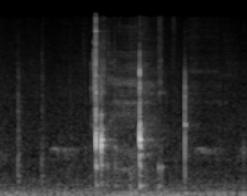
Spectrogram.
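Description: Three sharp metallic clicks from hand tools on a valve rocker adjuster and its lock nut, while the valve clearance is set and locked.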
